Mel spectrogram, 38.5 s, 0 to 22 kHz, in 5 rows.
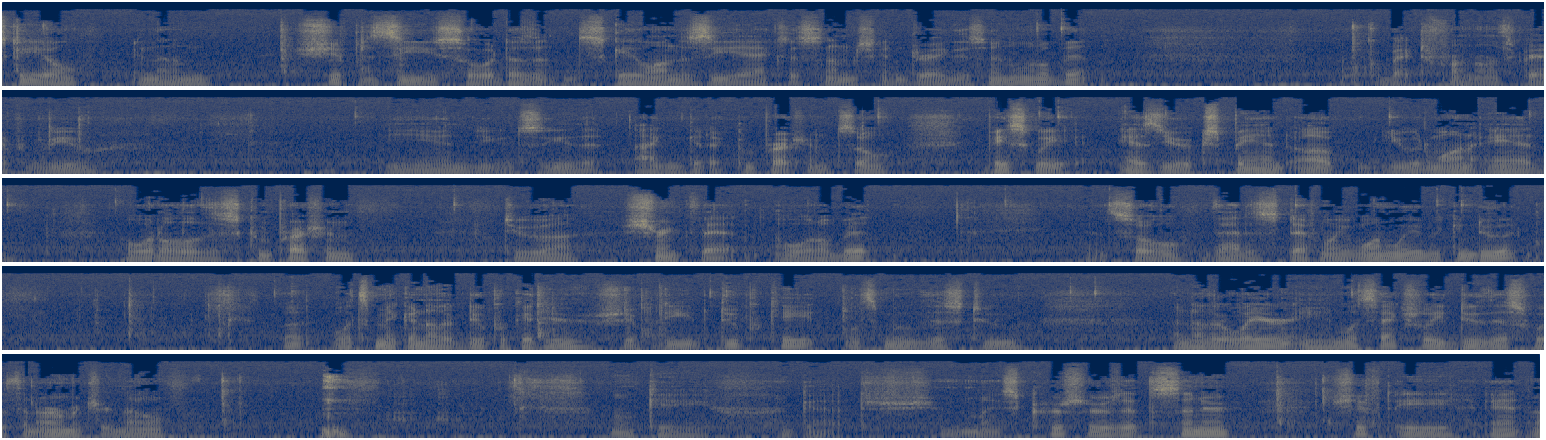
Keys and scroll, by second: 0.0 s, 1.8 shift+z, 6.7 End, 7.9 Tab, 26.3 shift+d, 27.3 m, 31.9 End, 37.5 shift+a.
